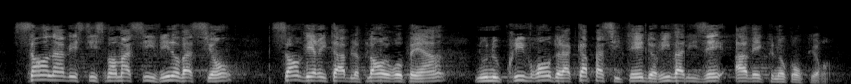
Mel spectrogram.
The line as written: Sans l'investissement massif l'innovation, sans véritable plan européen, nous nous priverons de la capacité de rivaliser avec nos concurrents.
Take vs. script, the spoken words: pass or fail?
pass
